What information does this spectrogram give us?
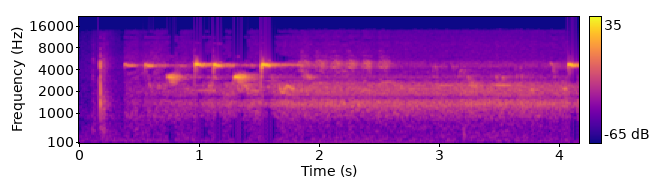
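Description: A Great Tit gives a quick series of sharp, high chirps and ringing notes over about a second and a half, then fades into a faint hiss.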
